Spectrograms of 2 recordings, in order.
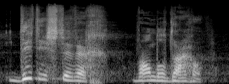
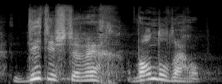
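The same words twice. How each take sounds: The two takes are said the same way.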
